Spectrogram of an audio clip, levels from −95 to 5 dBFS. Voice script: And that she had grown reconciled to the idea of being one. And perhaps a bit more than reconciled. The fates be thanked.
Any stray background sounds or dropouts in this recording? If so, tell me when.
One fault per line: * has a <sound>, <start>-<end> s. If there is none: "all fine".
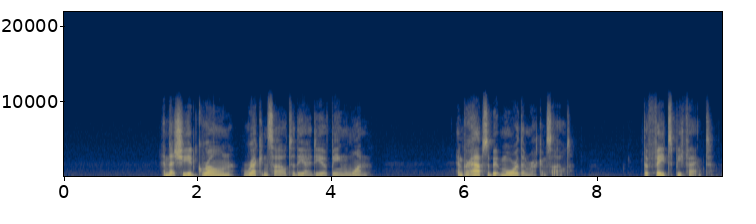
all fine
